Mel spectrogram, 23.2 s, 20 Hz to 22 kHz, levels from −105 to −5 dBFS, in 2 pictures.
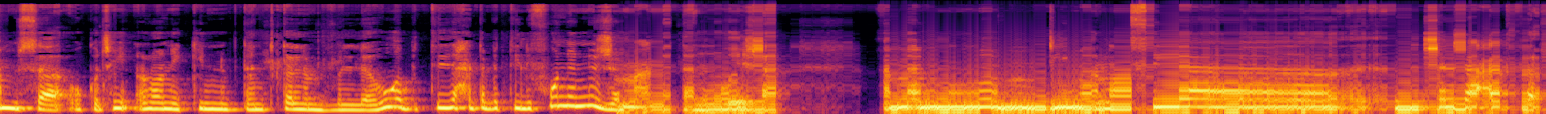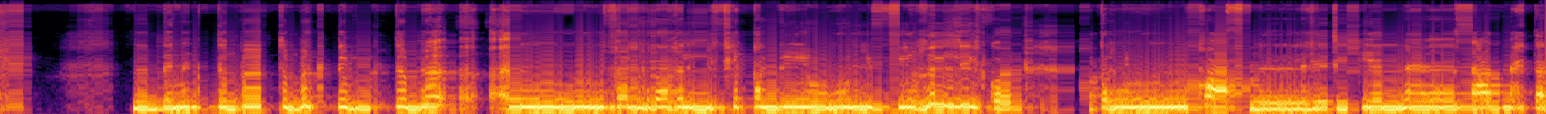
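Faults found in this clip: Robotic sound from repeated short buffers, 4.64 s to end of clip. Speech becomes a rigid metallic buzz near 94 Hz that still roughly tracks the speech. The buzz pitch points to a repeated segment of about 10.7 ms. Likely cause: receive-side buffer underrun, with the concealment stage looping the last short buffer while fresh audio is skipped. Roughly half the signal is repeated material.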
